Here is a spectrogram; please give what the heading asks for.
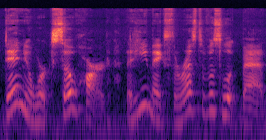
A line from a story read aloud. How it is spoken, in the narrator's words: grumbled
